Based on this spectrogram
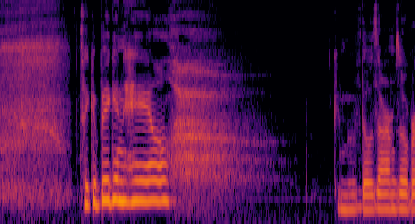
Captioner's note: inhales; exhales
